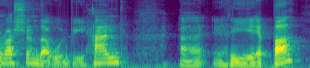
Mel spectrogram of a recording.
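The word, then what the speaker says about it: рѣпа: Riepa, with the yat, which was still pronounced like an iye at this time. It wasn't like the modern Russian ye sound.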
